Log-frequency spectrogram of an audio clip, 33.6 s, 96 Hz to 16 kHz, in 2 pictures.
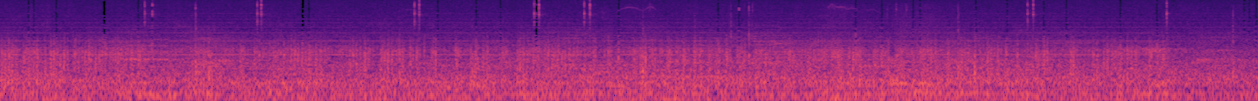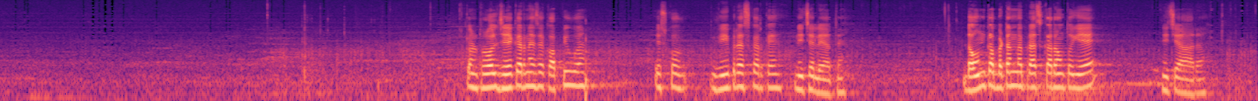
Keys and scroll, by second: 9.7 ctrl+=, 11.8 ctrl+-, 21.9 ctrl+j, 23.8 ctrl+-, 26.2 v, 26.9 Down.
